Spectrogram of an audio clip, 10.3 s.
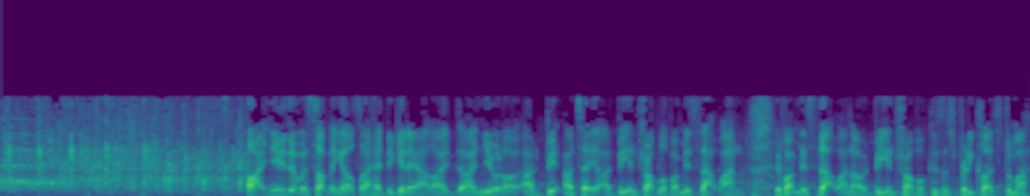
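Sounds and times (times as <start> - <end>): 
audience applause for a congratulated couple: 0.0 - 3.0
speech: 2.5 - 10.2.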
